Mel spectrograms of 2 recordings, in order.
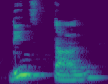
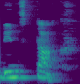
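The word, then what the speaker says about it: Dienstag: the german pronunciation and dean's tag will become dean stark yeah so there is a pronunciation of kha in the end so try to pick up take up this point amdinstark vexel zis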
